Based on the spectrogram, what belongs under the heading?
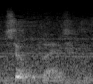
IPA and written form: ˈsuːʔpleɪt (soup plate)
